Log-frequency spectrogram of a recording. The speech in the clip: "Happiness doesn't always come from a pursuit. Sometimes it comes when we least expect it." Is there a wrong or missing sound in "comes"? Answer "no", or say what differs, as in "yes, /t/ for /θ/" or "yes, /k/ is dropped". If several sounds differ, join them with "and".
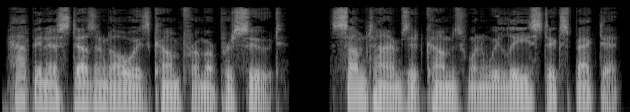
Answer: no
